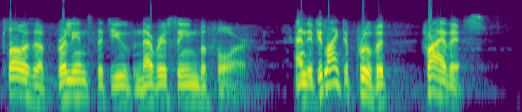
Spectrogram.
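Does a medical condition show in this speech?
No.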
